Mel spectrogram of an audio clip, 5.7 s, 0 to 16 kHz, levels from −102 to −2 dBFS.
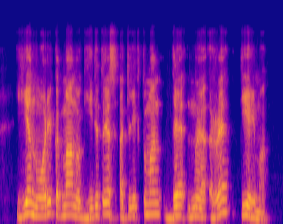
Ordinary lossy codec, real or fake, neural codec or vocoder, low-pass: Opus, 16 kbps; real; none; 7.2 kHz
